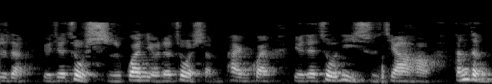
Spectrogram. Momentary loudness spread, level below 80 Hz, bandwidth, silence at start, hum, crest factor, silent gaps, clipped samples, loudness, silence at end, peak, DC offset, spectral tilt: 10 LU; -74 dBFS; 7.6 kHz; 0 s; none; 18 dB; none; under 0.1%; -22 LUFS; 0 s; -4 dBFS; under 0.1%; -3 dB/octave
